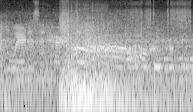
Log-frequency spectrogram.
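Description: An explosion bursts with a short boom.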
